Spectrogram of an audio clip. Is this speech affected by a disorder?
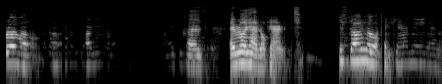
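Yes: deafness; deafness since birth, attributed to birth mother's drinking and smoking during pregnancy; helper present assisting with recording.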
